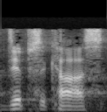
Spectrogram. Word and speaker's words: dipsychos: The Greek word he uses there is, is the word, uh, it's pronounced "dipsychos." It looks like di psychos.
